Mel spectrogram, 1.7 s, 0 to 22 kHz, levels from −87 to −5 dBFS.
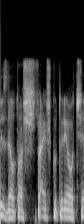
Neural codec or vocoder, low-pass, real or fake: none; 7.2 kHz; real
